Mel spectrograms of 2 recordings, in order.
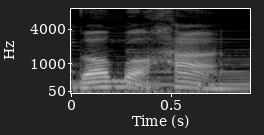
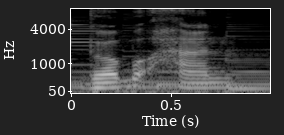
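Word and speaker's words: ضبحا: Kita membacanya wal 'adiyati dhabha. Di sini ada fathah tain. Kenapa kok bukan dhabhan? Nah, inilah yang namanya mad iwad.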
